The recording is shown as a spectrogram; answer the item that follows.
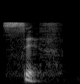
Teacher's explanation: So here's the script from the Cambridge Dictionary Online, and we can see that we've got 5 syllables in this word according to the dictionary usage, and that syllable 2 is the stressed syllable. So the strongest part of the word is sif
